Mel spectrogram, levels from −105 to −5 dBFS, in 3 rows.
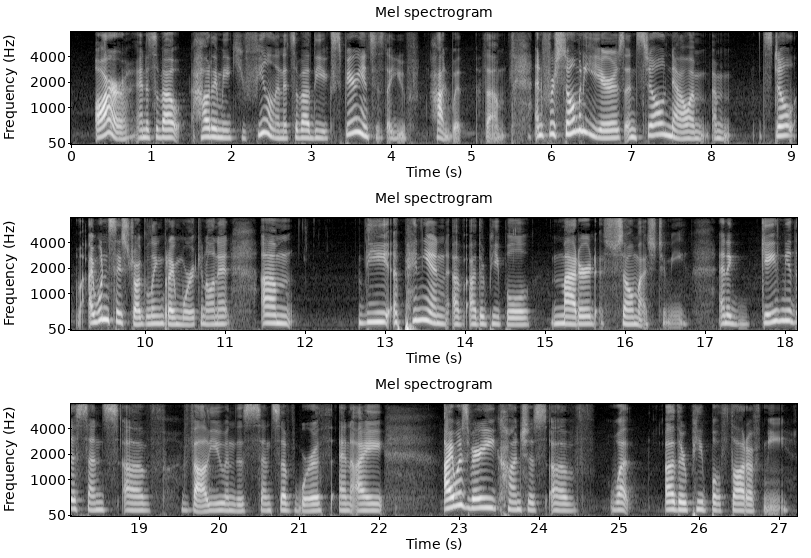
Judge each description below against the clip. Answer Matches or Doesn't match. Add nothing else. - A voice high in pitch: Matches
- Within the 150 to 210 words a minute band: Matches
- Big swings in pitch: Doesn't match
